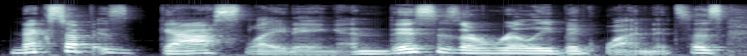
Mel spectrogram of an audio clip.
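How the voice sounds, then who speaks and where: A young woman talking to camera from her living room couch, explaining her views in an animated way with frequent fillers and restarts. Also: sits low, normal speed, creaky. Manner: animated, gestures with hands while explaining. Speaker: video essayist. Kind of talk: casual commentary vlog.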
